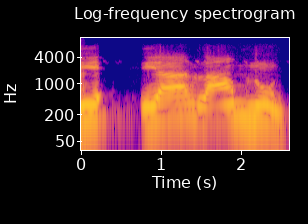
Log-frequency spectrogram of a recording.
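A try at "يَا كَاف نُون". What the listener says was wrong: না এটা লাম হবে না তো, এটা ভালো করে দেখেন, ইয়া কাফ নুন, আমি এতক্ষণে দেখিয়ে দিলাম, ভালো করে খেয়াল করেননি। ইয়া কাফ নুন, হ্যাঁ।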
